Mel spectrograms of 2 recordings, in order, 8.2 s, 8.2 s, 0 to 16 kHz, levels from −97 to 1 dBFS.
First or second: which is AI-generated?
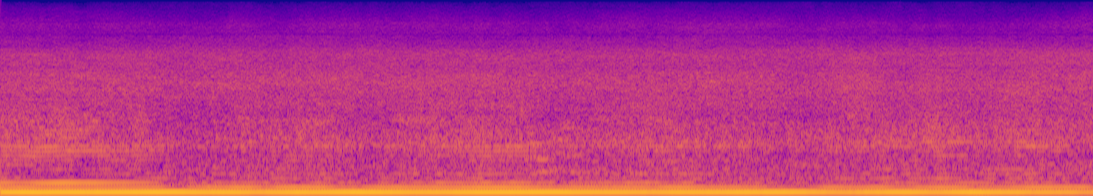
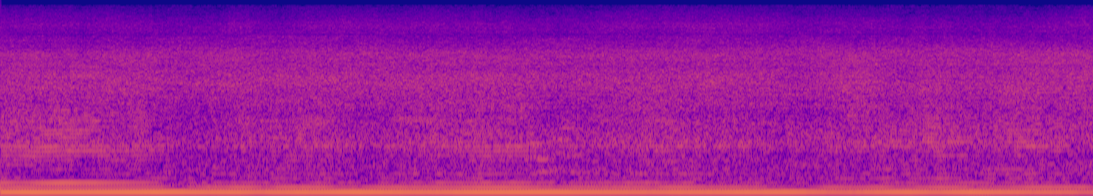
first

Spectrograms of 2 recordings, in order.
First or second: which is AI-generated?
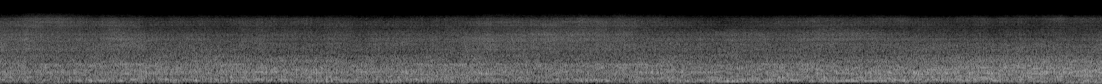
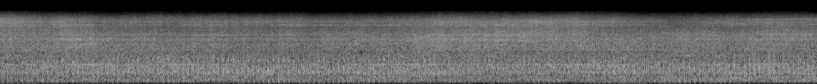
first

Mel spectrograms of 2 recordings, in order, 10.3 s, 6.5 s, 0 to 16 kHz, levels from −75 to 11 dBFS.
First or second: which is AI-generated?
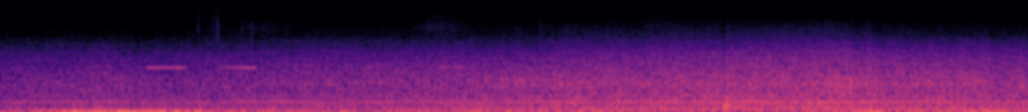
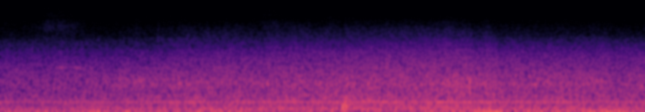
first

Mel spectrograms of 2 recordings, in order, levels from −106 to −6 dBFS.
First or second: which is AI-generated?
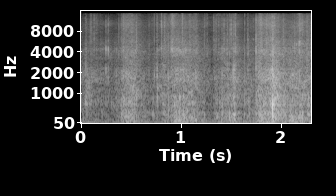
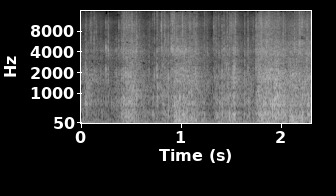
first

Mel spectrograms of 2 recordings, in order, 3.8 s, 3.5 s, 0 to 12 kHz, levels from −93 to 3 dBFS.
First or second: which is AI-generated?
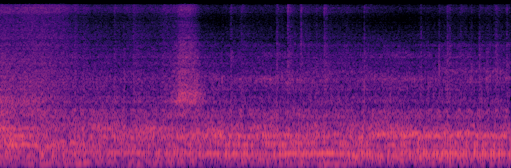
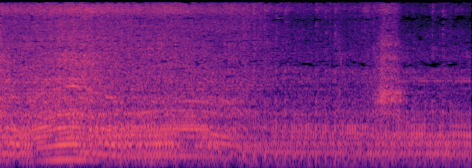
first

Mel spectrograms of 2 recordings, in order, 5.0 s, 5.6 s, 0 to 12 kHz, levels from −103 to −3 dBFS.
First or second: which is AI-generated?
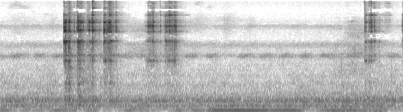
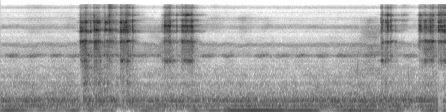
second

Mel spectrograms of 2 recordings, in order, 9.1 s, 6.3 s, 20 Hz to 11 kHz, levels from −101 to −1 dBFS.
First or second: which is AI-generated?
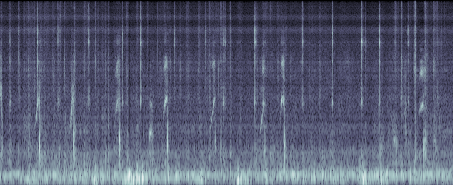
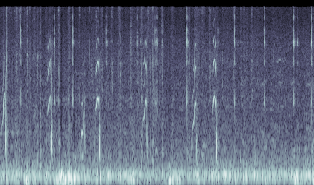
first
